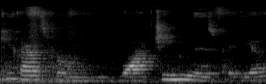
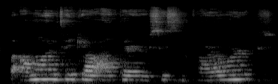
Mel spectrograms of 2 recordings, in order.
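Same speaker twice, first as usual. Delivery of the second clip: usual speaking voice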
